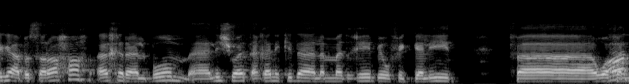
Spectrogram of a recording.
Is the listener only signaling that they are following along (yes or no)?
no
